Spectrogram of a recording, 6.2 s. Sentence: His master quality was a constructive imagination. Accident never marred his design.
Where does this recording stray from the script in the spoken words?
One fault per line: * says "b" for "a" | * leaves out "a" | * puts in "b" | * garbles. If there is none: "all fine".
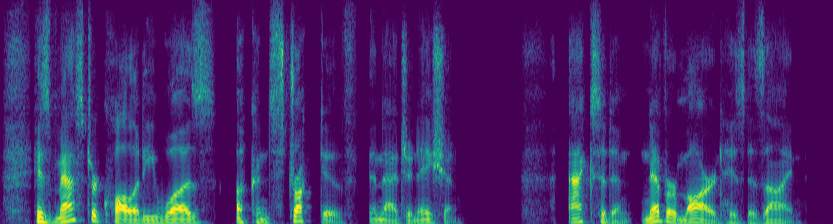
all fine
